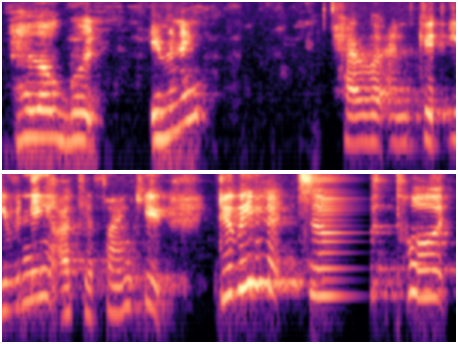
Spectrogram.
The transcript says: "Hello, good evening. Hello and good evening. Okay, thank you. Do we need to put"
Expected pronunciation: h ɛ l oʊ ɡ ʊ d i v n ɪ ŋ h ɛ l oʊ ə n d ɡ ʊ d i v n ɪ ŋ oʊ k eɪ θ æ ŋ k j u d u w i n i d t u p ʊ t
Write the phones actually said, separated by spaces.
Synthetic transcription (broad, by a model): h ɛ l oʊ ɡ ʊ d i v n ɪ ŋ h ɛ l oʊ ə n ɡ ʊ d i v n ɪ ŋ oʊ k eɪ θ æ ŋ k j u d u w i l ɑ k t u p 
